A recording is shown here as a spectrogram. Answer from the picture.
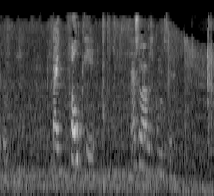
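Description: A baby making a few short, squeaky vocal sounds, about half a second in and again near the middle, over a faint steady hum.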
